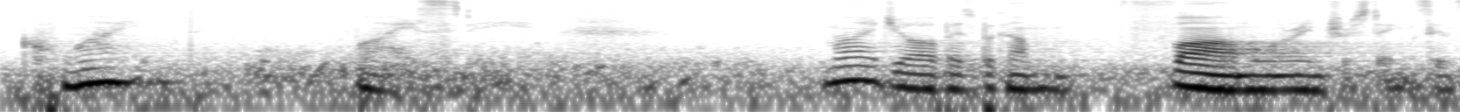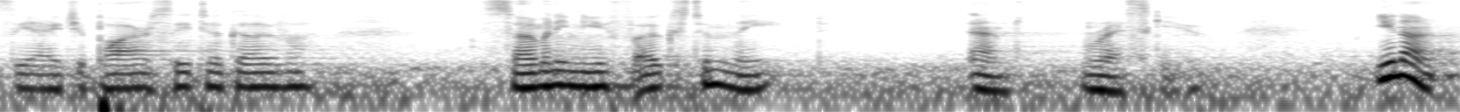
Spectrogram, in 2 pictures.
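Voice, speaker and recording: A man voicing a flirty, mighty ocean god in an ASMR roleplay, teasing and grandiose, with a breathy voice that often slips into whispers. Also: mid-range voice. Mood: amused, flirty. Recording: noisy ambience with long reverb.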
